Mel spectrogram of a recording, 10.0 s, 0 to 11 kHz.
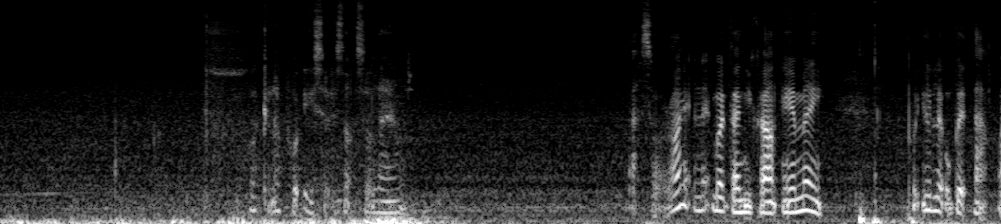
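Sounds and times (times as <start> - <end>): electric fan whooshing: 0.0 - 10.0.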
